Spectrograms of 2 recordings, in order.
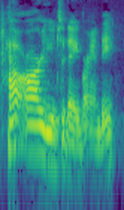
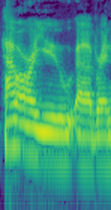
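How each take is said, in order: First: The greeting sounds warm and convincing. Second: The greeting sounds flat and offhand.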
